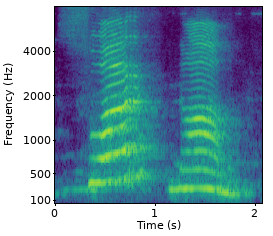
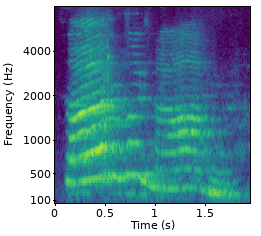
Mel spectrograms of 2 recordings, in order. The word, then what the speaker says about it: सर्वनाम: बोल के देखो, ठीक है, स्वर नाम। ये गलत है, स्वर नाम नहीं, सर्वनाम। Okay clear? अब हम क्या प्रोनाउंस करेंगे इसको? सर्वनाम। सर्वनाम, स्वर नाम नहीं कहना, सर्वनाम।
